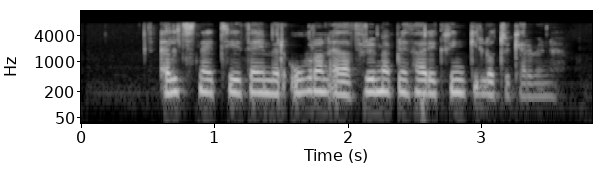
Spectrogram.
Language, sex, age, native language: Icelandic, female, 40-49, Icelandic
